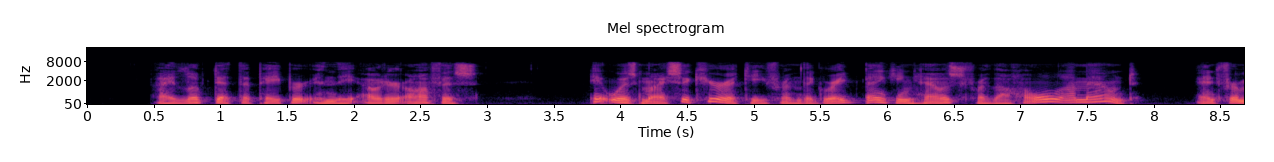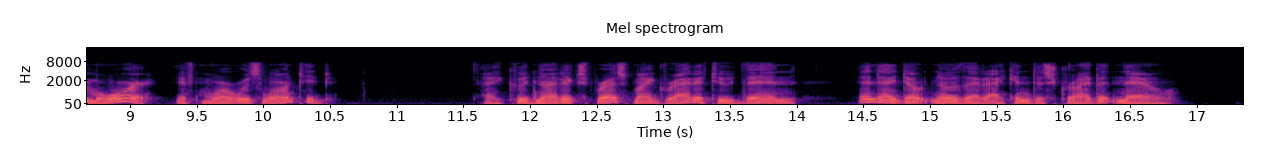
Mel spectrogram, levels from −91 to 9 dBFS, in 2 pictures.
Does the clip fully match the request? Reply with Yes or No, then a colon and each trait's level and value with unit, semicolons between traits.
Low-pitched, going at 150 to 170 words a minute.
Yes: low, 115 Hz; average, 160 wpm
